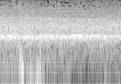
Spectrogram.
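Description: An audience applauds in a steady, dense wash of clapping that holds evenly throughout, with a brief low murmur near the start. The applause is for a guest performer.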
